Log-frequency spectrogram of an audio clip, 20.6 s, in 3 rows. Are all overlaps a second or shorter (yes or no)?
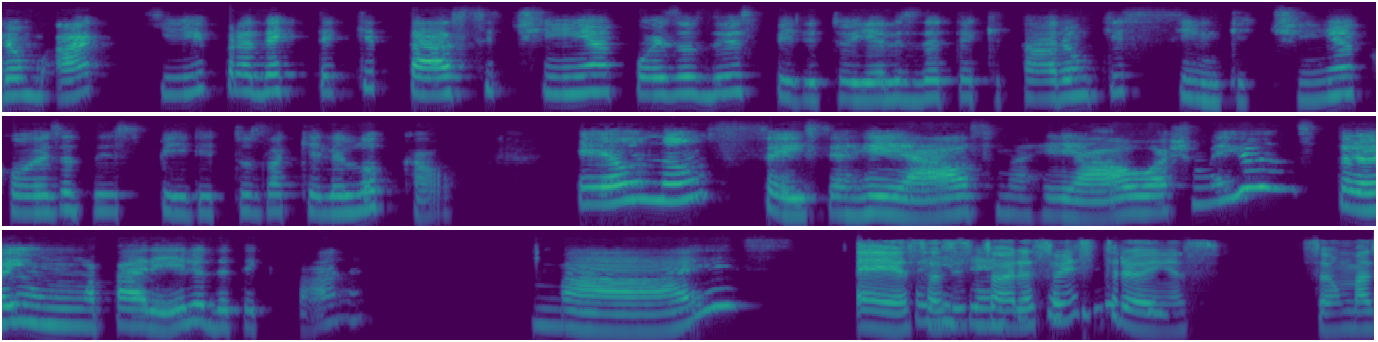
no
